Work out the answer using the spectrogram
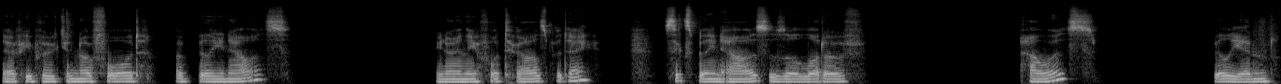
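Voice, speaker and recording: A woman's voice: a bass voice, steady tone, takes it slowly, long pauses, mellow. An Australian woman streaming live, chatting casually in a rambling way and reading chat messages aloud before answering them. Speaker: livestreamer.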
